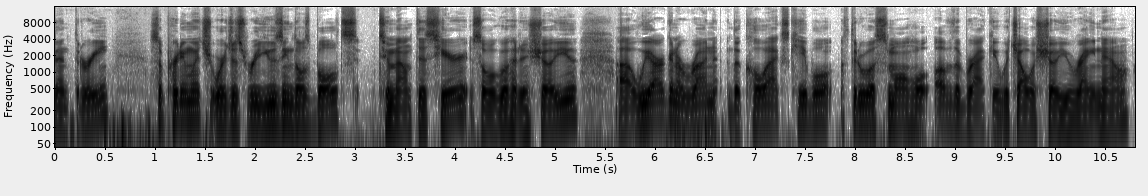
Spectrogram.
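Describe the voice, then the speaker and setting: A man's voice: medium pitch, smooth, no room sound. A man hosting an informal how-to video, explaining things step by step in a casual way. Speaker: video host.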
